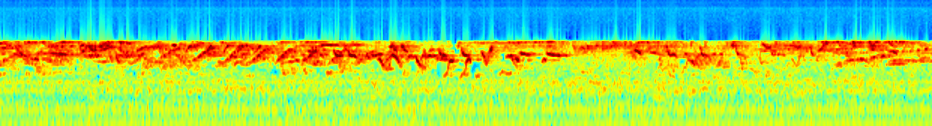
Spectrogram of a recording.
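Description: White-rumped shamas (murai batu) singing in a dense chorus of rapid, overlapping whistles and pitch sweeps, thinning out about five seconds in.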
